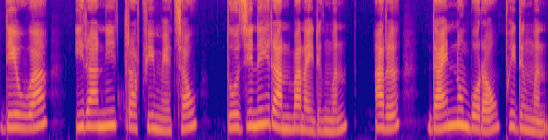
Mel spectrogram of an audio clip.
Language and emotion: Bodo, neutral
